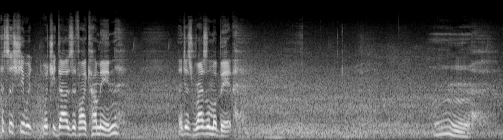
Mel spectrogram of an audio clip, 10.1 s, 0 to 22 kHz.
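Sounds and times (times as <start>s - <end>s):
man talking: 0.0s - 2.6s, 3.6s - 5.0s.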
